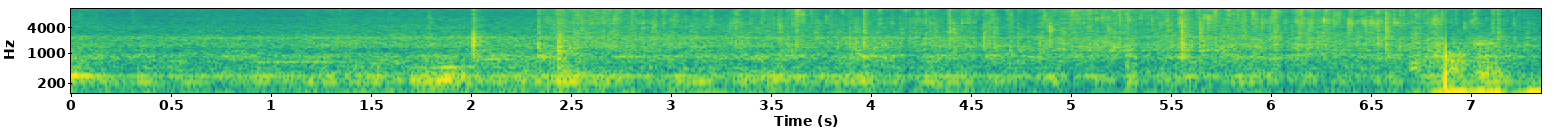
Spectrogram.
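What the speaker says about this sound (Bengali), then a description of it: "এখন এখানে দিয়ে দিব আদা রসুন বাটা," Ginger garlic paste sizzles in a pan with fried onions, a soft steady crackle close by with occasional louder pops and a brief clink, no voices.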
